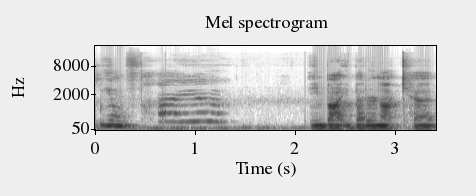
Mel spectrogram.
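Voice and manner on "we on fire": very high put-on squeaky squeal, "fire" stretched. Speaker repeats a phrase, in a high-pitched voice. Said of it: "high pitched voice".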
